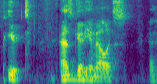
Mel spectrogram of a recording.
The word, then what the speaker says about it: Peart: Neil Peart himself, and it's pronounced Peart pronounced Peart, not Pert like other idiots in on the internet. It's pronounced Peart.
